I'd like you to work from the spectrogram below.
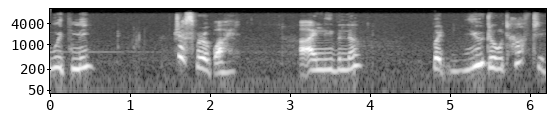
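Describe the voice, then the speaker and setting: Using a put-on character voice at a medium pitch, a woman speaks at a fairly slow pace with ordinary pitch variation, big swings in loudness and long, frequent pauses. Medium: read story. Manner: soft, hesitant, stammering.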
